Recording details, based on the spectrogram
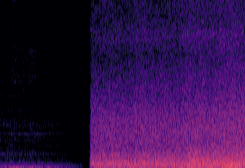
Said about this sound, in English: It's one of the most beautiful views of any campus in America, the Pacific Ocean crashing against the shores of UC Santa Barbara every morning, noon, and night.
